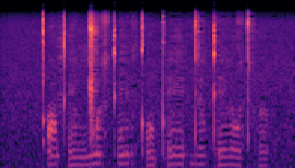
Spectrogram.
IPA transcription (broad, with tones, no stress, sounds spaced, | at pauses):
qʼ ɔ̃˧ kʼ ẽ˨ l ŋ͡ǁ õ˦ s kʼ ẽ˦ r kʼ õ˨ pʼ eː˦ ʔ d ø˦ l kʼ e˧ l oː˨ t h ɵ˨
